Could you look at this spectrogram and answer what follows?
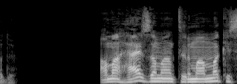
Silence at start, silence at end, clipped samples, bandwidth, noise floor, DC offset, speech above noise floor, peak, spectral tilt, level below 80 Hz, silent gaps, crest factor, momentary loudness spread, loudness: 0 s; 0 s; under 0.1%; 15.5 kHz; under -90 dBFS; under 0.1%; over 75 dB; -2 dBFS; -5.5 dB/octave; -54 dBFS; 0.21-1.00 s; 16 dB; 4 LU; -16 LUFS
